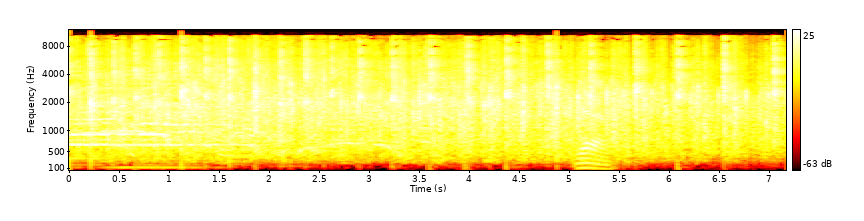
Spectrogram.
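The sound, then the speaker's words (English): An audience applauds their pastor with steady, dense clapping that holds at an even loudness for about seven seconds, while a voice briefly speaks over the noise. “Let's give our pastor a big round of applause.”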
